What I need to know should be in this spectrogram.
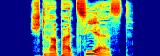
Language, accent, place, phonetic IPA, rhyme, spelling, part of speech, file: German, Germany, Berlin, [ˌʃtʁapaˈt͡siːɐ̯st], -iːɐ̯st, strapazierst, verb, De-strapazierst.ogg
- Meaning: second-person singular present of strapazieren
